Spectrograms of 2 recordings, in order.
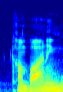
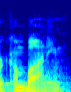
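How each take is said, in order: First: "Combining" stressed on the first syllable, COM-bining; full open first syllable in "Combining", stress on COM; corrected syllable stress. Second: "combining" stressed on the second syllable, com-BINE-ing; weak first syllable in "combining", stress on BINE; wrong syllable stressed. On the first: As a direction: say "Combining" as KOM-bine-ing. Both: Real, not acted. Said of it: "the wrong emphasis on the wrong syllable".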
